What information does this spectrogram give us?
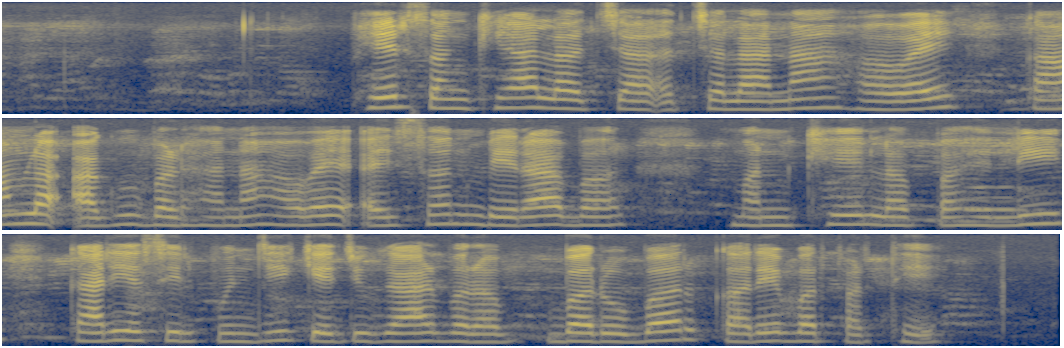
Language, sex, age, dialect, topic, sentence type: Chhattisgarhi, female, 25-30, Eastern, banking, statement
